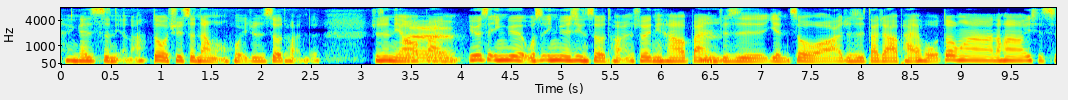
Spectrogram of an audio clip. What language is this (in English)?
Chinese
